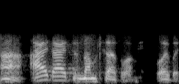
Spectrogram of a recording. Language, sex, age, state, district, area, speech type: Kannada, male, 60+, Karnataka, Bellary, rural, conversation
